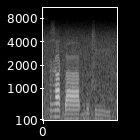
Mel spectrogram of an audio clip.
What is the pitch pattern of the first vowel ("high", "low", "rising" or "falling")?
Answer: high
